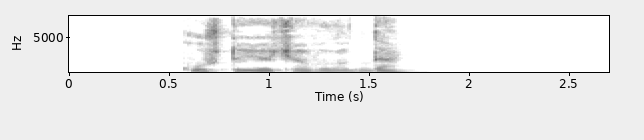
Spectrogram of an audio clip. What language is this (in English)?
Mari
